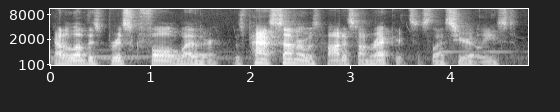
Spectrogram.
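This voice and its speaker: A bright-voiced, talkative young woman monster hunter from a visual novel, read out by a man. She is earnest and eager, with a folksy turn of phrase, and music plays behind her. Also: medium pitch, steady tone, moderate pace, close to an everyday voice. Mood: chatty, wistful. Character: chatty, earnest young woman who hunts cryptids.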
